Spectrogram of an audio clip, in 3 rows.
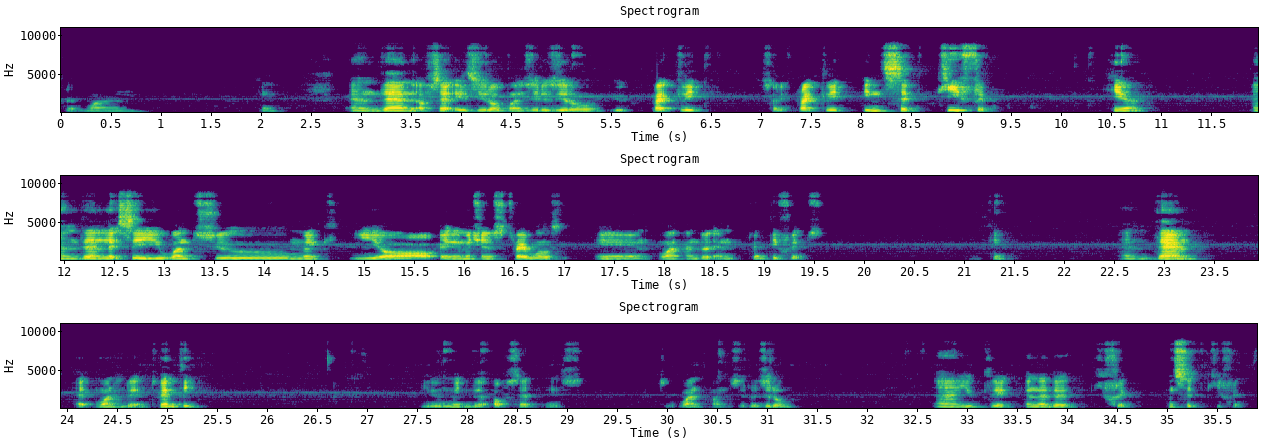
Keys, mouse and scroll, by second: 5.0 click, 7.1 right click, 17.7 click, 26.8 click, 28.8 click, 32.3 right click.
